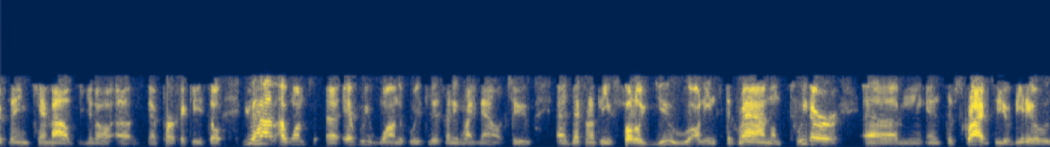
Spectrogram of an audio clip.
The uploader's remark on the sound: On the phone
